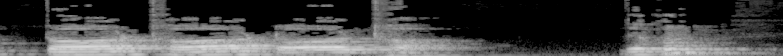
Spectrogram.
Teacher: জীবটা উপরের প্লেটের অনেকটা পিছন দিকে স্পর্শ করছে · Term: মূর্ধা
